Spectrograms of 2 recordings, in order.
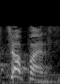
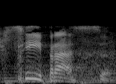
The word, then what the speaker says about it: Tsipras: Ed è per questo che volevo fare i complimenti alla lista Tsopras. Tsipras. Tsipras. Tsipras. Tsipras. Tsipras. Krepak. Tsipras.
